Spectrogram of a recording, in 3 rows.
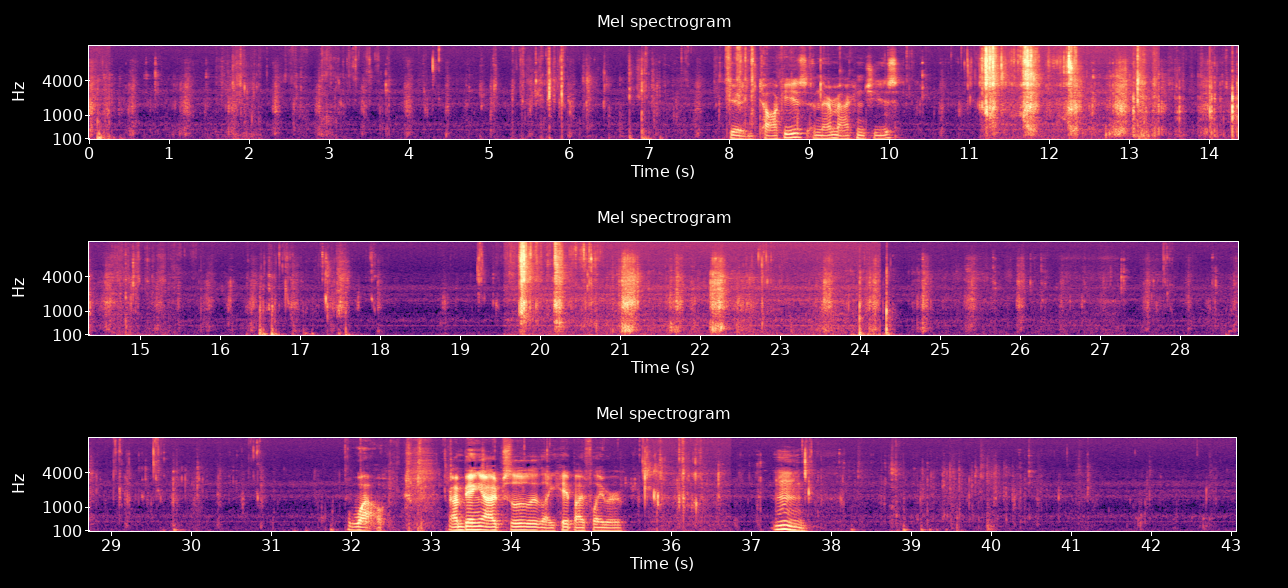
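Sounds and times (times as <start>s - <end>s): crunching fried food: 0.0s - 18.1s, 18.7s - 31.0s.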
